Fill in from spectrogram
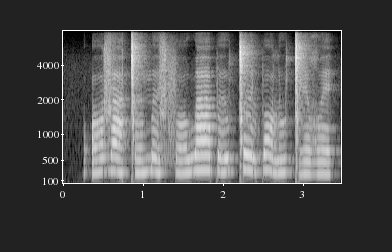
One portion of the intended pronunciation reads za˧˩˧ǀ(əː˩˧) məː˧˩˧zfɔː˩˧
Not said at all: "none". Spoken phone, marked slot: əː˩˧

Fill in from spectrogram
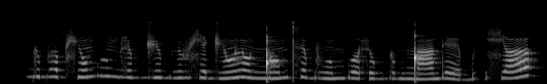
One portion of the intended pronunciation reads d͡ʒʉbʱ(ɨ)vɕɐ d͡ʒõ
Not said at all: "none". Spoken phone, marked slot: ʉ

